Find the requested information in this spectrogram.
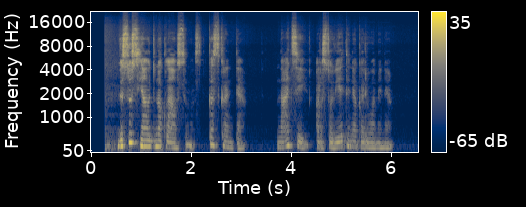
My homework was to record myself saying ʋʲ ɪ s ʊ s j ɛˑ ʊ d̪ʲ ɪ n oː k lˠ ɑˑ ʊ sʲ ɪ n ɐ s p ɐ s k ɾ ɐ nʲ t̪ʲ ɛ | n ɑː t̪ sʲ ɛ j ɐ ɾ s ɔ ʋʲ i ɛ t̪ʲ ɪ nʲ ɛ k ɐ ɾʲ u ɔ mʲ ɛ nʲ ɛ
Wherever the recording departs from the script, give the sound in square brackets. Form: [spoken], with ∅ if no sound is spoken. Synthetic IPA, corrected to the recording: ʋʲ ɪ s ʊ s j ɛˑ ʊ d̪ʲ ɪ n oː k lˠ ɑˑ ʊ sʲ ɪ [m] ɐ s [k] ɐ s k ɾ ɐ nʲ t̪ʲ ɛ | n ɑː t̪ sʲ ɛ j ɐ ɾ s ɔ ʋʲ i ɛ t̪ʲ ɪ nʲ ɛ k ɐ ɾʲ u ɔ mʲ ɛ nʲ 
